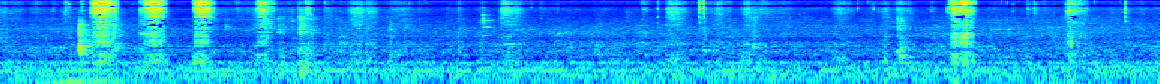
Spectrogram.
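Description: Noodles are slurped loudly in short bursts.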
